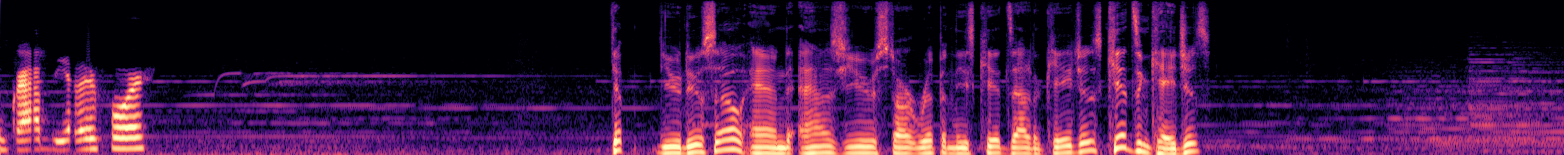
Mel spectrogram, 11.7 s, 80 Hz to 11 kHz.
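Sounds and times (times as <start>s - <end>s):
speech: 0.0s - 1.3s, 4.6s - 9.2s
tower bells ringing: 0.0s - 11.7s.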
